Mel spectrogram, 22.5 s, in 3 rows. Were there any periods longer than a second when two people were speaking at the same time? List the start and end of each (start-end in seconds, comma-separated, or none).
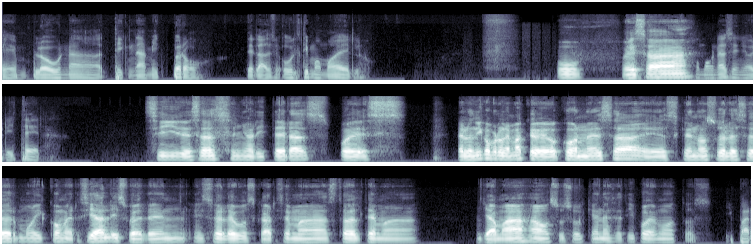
none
